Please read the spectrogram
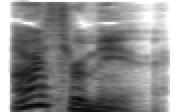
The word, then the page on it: arthromere: British English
